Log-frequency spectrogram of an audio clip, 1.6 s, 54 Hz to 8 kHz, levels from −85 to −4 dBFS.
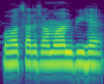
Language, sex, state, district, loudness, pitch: Hindi, male, Jharkhand, Deoghar, -15 LUFS, 180 Hz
